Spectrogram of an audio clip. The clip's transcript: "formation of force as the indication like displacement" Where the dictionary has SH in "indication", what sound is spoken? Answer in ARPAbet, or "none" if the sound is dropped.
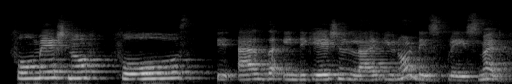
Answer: SH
